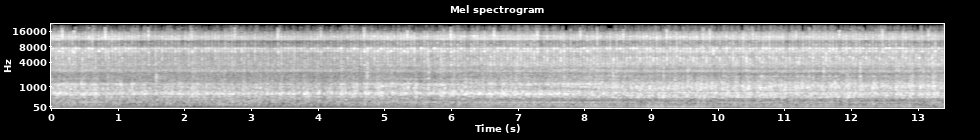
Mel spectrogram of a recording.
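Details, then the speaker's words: Mazda CX-30 running, engine cover removed, a noise since starting that keeps getting louder: a steady gritty, crispy rasp at the pulley, first suspected belt tensioner. "I think already it's the Bel tensioner right there pick on that sound changes every time while the engine is running"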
